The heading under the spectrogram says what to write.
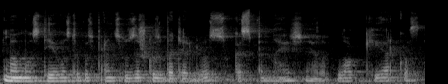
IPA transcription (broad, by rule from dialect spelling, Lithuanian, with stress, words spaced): mɐˈmoːs ˈtʲeːʋɐs toːˈkʲʊs prɐnˈt͡suːzʲɪʃkʊs bɐˈtʲæːlʲʊs sʊ kɐsʲpʲɪˈnɐɪs ʒʲɪˈnɐɪ lˠoː lˠoːˈkʲiɛrkoːs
